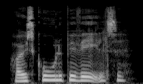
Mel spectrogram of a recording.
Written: højskolebevægelse

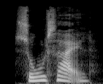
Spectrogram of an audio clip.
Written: solsejl

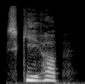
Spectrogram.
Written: skihop

